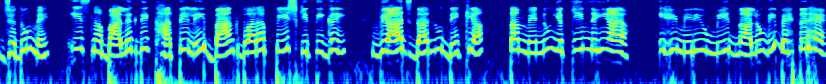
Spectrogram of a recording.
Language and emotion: Punjabi, surprised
